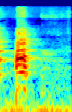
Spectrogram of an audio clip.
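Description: A goose gives one short, nasal honk close by over a faint low background hum.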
